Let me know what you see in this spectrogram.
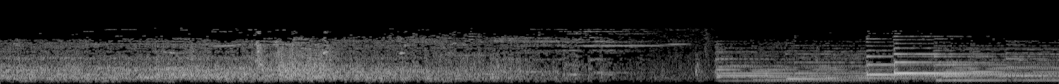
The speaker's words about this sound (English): And now let us stop these trains.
